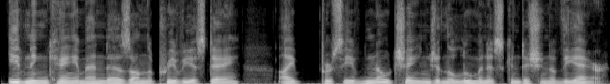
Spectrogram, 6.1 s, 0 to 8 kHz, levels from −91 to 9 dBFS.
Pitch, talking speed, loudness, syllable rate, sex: 140 Hz, 185 wpm, -18 LUFS, 5.5 syllables/s, male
